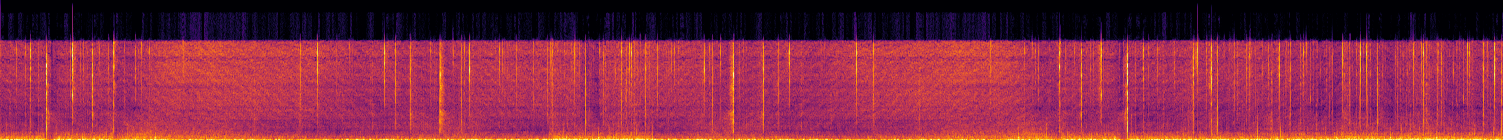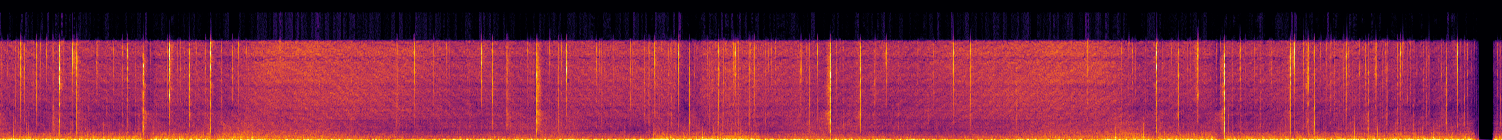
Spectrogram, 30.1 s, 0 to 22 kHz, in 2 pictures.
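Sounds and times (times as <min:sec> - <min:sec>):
crackling log fire: 0:00.0 - 0:30.0.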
